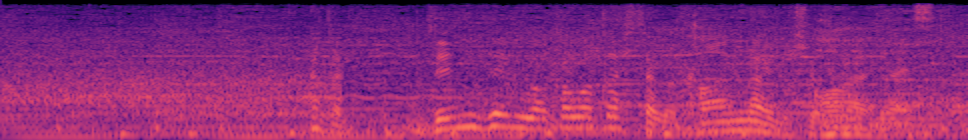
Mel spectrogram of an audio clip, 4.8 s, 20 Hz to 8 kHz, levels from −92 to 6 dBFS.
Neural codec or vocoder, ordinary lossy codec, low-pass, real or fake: none; none; 7.2 kHz; real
